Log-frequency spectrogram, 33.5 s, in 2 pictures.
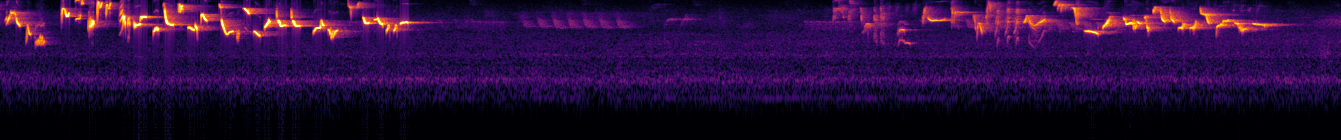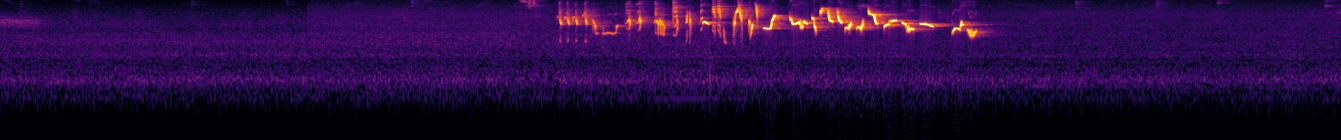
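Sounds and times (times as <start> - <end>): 
Eurasian blackcap song: 0.0 - 18.1, 23.2 - 29.2.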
